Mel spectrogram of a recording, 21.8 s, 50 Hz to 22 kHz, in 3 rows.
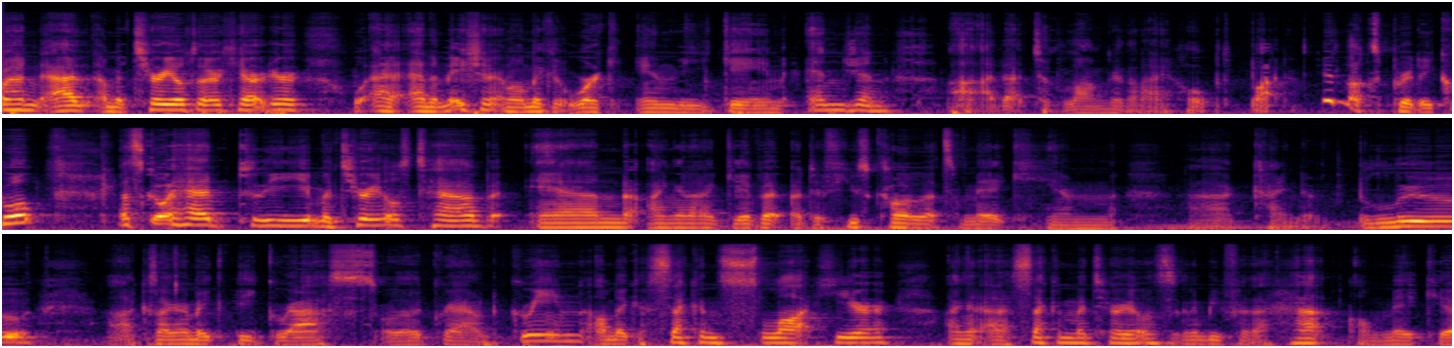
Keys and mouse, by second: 1.5 right click, 1.6 click, 2.7-4.8 middle drag, 5.2-7.0 middle drag, 9.1-10.9 drag, 11.1-12.8 drag, 14.8-16.8 drag, 19.5-21.7 drag.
